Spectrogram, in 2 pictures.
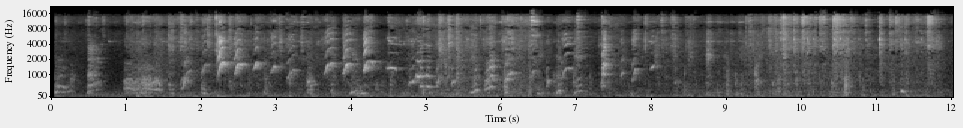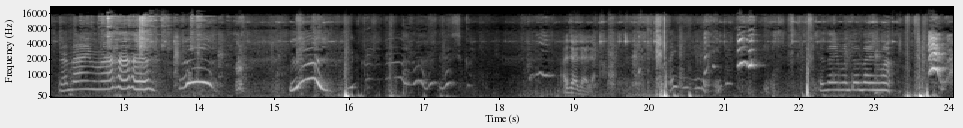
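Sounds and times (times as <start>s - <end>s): puppy whining and yelping: 0.1s - 10.2s, 13.0s - 17.4s, 18.2s - 22.2s, 23.5s - 24.0s.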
